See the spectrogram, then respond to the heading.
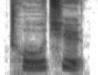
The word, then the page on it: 除去: chú qù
